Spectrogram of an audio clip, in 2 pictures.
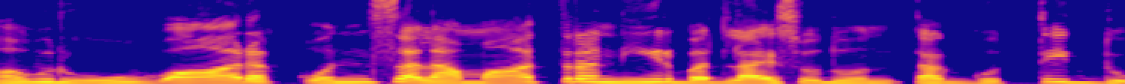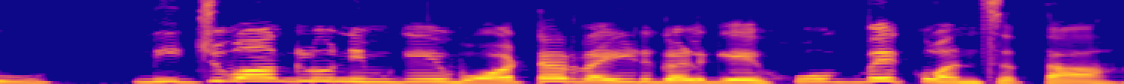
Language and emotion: Kannada, disgusted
